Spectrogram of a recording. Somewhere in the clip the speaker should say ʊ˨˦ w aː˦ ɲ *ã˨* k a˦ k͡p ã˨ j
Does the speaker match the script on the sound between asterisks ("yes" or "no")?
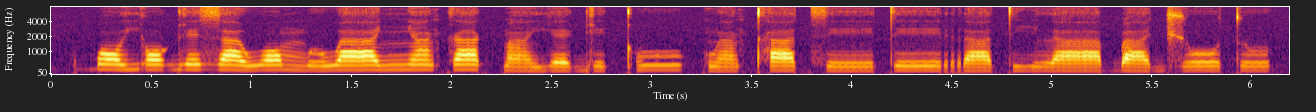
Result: no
